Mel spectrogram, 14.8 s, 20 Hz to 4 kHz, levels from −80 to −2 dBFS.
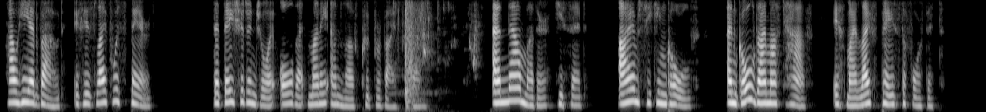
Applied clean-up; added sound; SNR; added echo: classical method log-MMSE.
